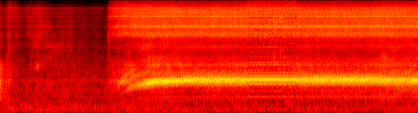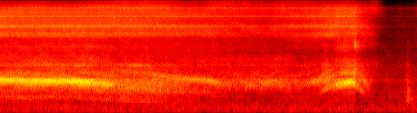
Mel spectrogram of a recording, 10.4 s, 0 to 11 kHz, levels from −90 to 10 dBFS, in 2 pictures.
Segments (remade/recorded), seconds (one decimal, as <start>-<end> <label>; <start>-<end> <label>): 0.0-3.1 remade; 3.1-3.7 recorded; 3.7-10.4 remade

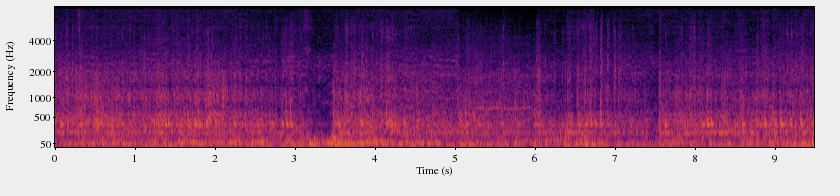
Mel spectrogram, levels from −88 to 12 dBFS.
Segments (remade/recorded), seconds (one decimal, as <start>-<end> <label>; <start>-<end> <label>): 0.0-1.6 recorded; 1.6-2.6 remade; 2.6-3.7 recorded; 3.7-5.0 remade; 5.0-9.5 recorded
